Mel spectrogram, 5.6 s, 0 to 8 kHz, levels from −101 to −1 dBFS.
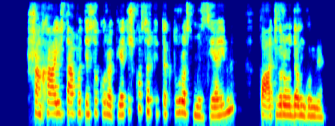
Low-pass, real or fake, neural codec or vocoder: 7.2 kHz; real; none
